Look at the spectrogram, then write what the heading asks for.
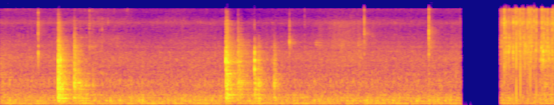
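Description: Mustard seeds spluttering in hot oil for a tempering, heard as scattered sharp pops and crackles over a steady low hum, with a couple of louder bursts and a brief drop to silence near the end.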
